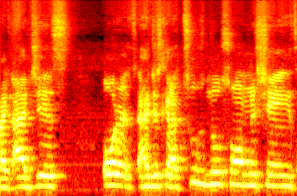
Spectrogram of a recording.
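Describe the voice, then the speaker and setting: At a moderate pace, a woman talks at a medium pitch with fairly even intonation. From Texas, Dallas area. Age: 30s. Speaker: nonprofit founder. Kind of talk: interview.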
